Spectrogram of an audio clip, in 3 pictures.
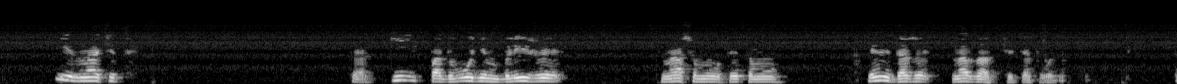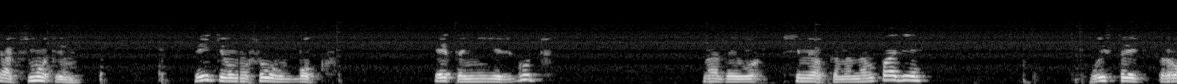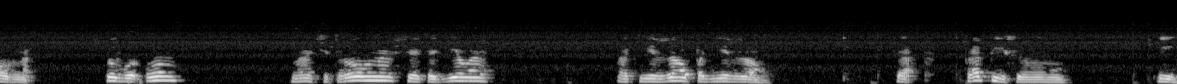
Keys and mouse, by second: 1.5-10.4 drag, 11.1-12.2 middle drag, 14.2-14.7 shift+middle drag, 16.1-18.9 drag, 19.7 KP_7, 22.0-22.4 shift+middle drag, 24.7 r, 29.2-30.4 drag, 31.0-31.9 middle drag, 32.1-33.0 middle drag, 34.9 click.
